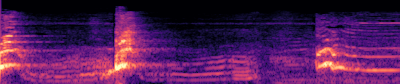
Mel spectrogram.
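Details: Small black female pug, indoors watching animal programmes on television, yawning and barking at once: a sharp bark, then a drawn-out whining yawn sliding downward, followed by a second short bark.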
